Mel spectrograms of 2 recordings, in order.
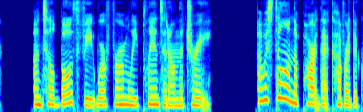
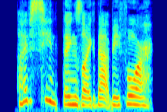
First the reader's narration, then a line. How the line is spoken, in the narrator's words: Alex gasped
